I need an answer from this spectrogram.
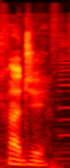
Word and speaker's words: Хаджі: грнь відат георгі хаджі Ми кажемо хаджі але я чув що румуни кажуть хаджі Тож де ж істина у Вікіпедії правильно Вікіпедія теж пише що наголос на А хаджі ну що волкаут легенду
